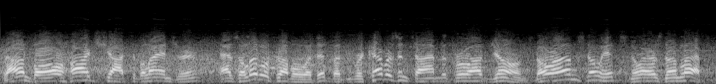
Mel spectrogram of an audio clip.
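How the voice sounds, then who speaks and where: High-voiced radio baseball announcer. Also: male voice, expressive. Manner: brisk, matter-of-fact calling of plays. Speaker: play-by-play announcer. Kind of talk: live radio baseball commentary. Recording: tinny, hissy 1969 radio broadcast.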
